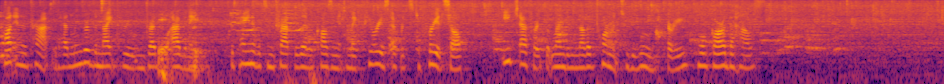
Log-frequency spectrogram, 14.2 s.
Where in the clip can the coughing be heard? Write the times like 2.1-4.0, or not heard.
not heard.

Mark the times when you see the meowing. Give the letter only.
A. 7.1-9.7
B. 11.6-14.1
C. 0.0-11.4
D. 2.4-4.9
D.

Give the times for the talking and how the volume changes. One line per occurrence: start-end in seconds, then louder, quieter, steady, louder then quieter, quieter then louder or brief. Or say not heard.
0.0-11.4 steady.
